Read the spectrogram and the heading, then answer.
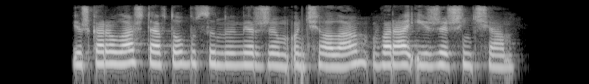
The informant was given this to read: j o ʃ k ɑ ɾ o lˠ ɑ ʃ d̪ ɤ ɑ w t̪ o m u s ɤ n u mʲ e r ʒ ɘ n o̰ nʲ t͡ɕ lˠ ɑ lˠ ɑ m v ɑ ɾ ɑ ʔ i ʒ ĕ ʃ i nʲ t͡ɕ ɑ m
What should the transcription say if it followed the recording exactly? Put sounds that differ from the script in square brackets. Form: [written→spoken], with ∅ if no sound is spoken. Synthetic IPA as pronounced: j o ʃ k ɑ ɾ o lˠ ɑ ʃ [d̪→t̪] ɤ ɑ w t̪ o [m→b] u s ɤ n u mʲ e r ʒ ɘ [n→m] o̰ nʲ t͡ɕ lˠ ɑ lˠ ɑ m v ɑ ɾ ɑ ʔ i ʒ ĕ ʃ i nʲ t͡ɕ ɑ m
